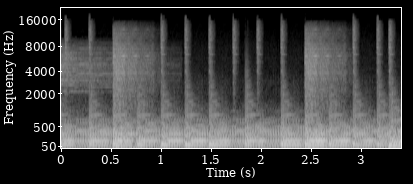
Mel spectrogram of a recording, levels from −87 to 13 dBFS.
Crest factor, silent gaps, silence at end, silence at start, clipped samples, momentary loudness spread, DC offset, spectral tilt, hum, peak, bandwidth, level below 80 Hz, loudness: 14 dB; none; 0 s; 0 s; under 0.1%; 4 LU; under 0.1%; -5.5 dB/octave; none; -4 dBFS; 17 kHz; -22 dBFS; -17 LUFS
